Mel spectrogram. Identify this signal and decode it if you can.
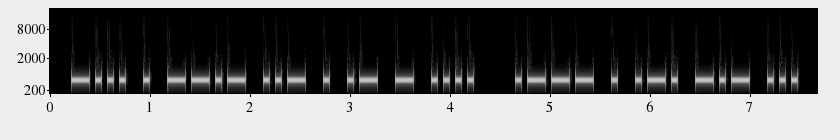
Morse code, heard as a keyed tone, about 20 wpm, 700 Hz. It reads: BEQUEATH JERKS
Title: Pangram Challenge v2 - 20wpm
